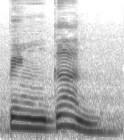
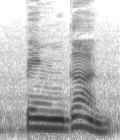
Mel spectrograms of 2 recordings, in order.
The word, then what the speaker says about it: pinggan: Tagalog word, pinggan. Pinggan. First syllable ping, second syllable gan. The accent is in the second syllable, so we say this Tagalog, pinggan.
